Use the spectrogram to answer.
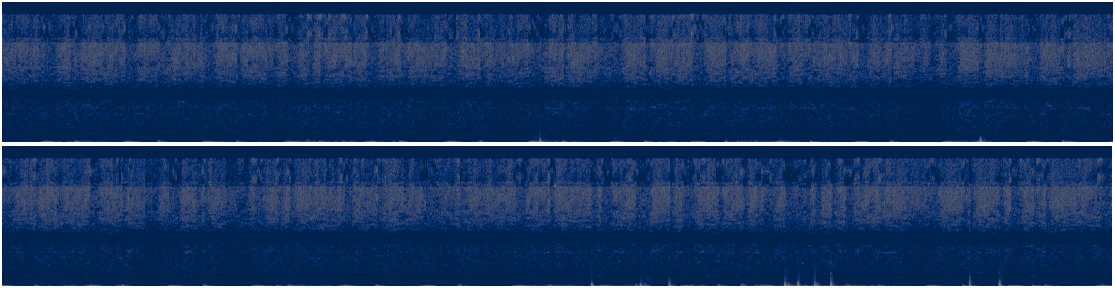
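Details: Rapid heartbeat after air boxing exercise: fast, regular low thumping, with a few brief rustling knocks near the end.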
